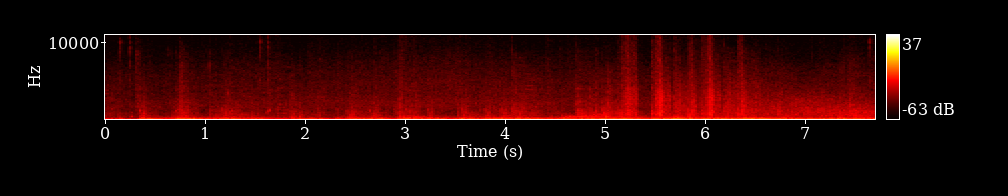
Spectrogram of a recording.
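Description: Naval battle game: a flash fire detonates aboard a warship, bringing a rolling rumble of explosions and artillery-like booms. The layered blasts are dense and continuous, building louder toward the end.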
